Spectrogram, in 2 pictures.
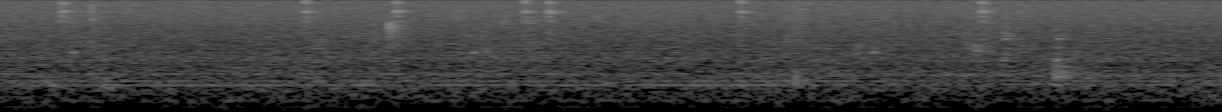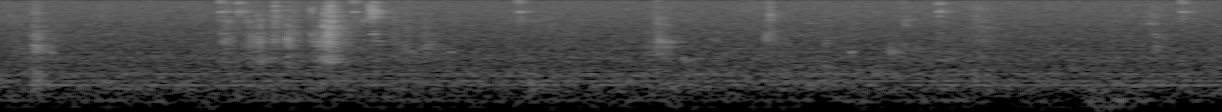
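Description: A small dog crunches and laps food from a metal bowl nearby.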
